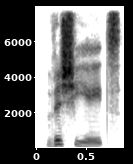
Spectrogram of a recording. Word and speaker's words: vitiates: eponymous viate the I the ti here is a sh viate the bill vitiates the existing legal arguments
